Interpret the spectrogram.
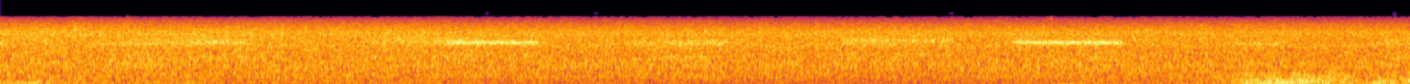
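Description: Steady rain falling in a thunderstorm, with a low rumble of thunder coming in near the end.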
